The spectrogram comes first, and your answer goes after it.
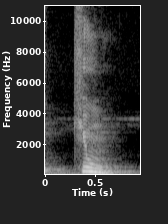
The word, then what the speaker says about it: क्यों: इसी प्रकार से ये आधा का, तो इसको कैसे बोलेंगे? क्यों। या के संग हल्के से का भी आप लोग उच्चारण करेंगे, क्यों। या पूरा आएगा और का हल्के से।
